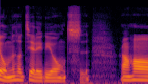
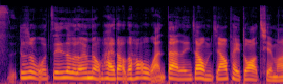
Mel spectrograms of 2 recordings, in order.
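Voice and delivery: put-on crying, desperate pleading, high and tearful; 6 semitones higher, 3 dB louder than usual. Retelling walking up to a man and pleading, retelling tearful pleading. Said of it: "那时候真的是悲从中来".

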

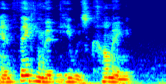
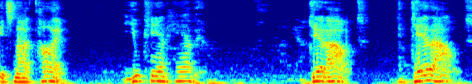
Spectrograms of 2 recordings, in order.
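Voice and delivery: frightened yelling, slow and drawn out, word by word; 3 semitones higher than usual. Retelling a dream, yelling at an entity to leave: retelling a yell. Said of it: "And I started yelling at her".

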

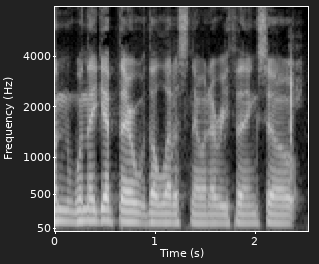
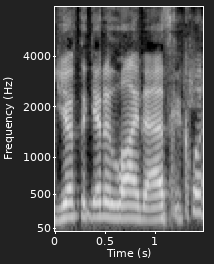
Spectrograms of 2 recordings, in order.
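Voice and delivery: mock high-pitched, complaining yell; 7 semitones higher, 4 dB louder than usual. Retelling a lady in a voucher line snapping at a man, imitating a lady yelling. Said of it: "she's yelling at this guy".

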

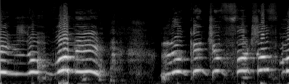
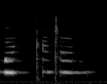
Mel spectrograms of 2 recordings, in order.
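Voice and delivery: woman crying, slow, quiet sobbing. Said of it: "that crying woman".

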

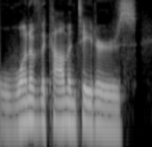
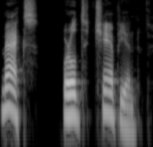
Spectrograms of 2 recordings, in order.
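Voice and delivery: mechanical, rote, robot-like delivery, a bit high; 6 semitones higher than usual. Retelling how a presenter announced the title: Johnny Herbert like a robot. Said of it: "like a robot reading a, a teleprompter".

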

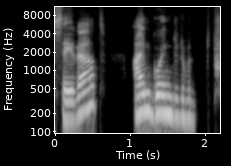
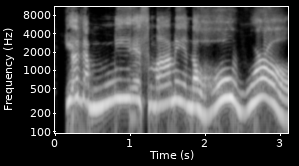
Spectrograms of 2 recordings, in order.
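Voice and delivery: put-on acted, loud, high, furious five-year-old tantrum voice; 8 semitones higher, 6 dB louder than usual. Mother retelling what her five-year-old son said to her, imitating an angry child. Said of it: "he was so angry at me and he stomped".

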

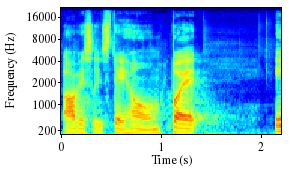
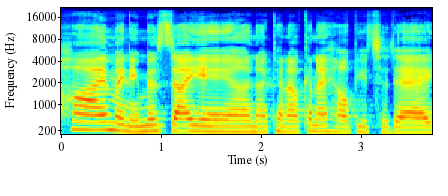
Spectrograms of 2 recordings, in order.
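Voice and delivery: very slow, drawn-out, saucy receptionist voice. Imitating a customer service worker answering a call: imitating a saucy receptionist. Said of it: "she'll start off saucy like that".

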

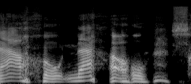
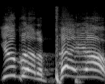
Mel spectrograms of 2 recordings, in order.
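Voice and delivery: shrieking, very high, loud, furious scream; 7 dB louder than usual. Retelling how Scott screamed through the halls: imitating Scott screaming. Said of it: "it was one word he was screaming".

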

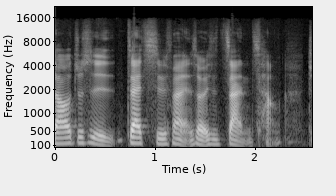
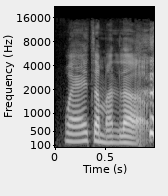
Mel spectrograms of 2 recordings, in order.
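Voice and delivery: put-on girl's voice, pitched higher; 4 semitones higher than usual. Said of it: "我有这个声音啊".

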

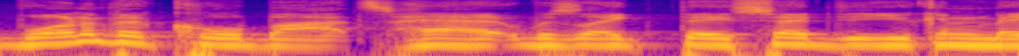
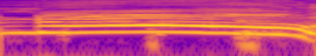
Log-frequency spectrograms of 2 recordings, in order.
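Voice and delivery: put-on very high, shrill, drawn-out little girl's wail; 8 dB louder than usual. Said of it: "you hear her go".

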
